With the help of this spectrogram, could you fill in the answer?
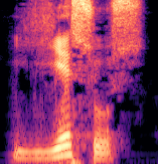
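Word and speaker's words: Iesus: Jesus de qualquer forma a pronúncia é i e não J mesmo que que a grafia escolhida seja aquela que utiliza a letra J yesus quanto à letra u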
